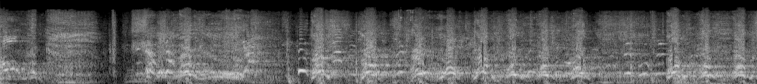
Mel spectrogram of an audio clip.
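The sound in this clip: A dog barks repeatedly in short, sharp barks and yips, mixed with people talking over it.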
